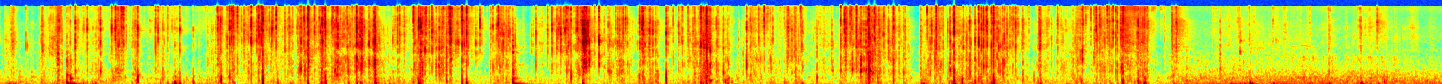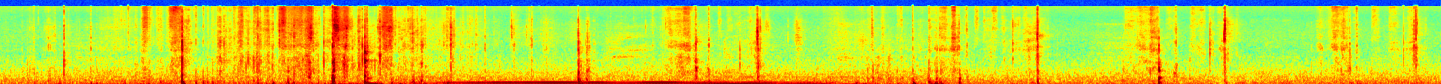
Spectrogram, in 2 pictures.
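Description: Foil Pokémon booster pack crinkling and tearing open, a dense crackle for roughly the first twelve seconds. It gives way to quieter clicks and slides of trading cards being handled and flipped through. A low steady hum sounds for a few seconds in the middle.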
